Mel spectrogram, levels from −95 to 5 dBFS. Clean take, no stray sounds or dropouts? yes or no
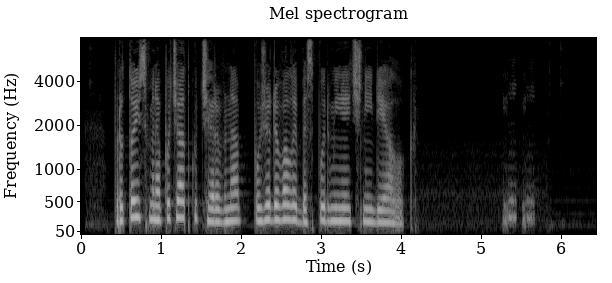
no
